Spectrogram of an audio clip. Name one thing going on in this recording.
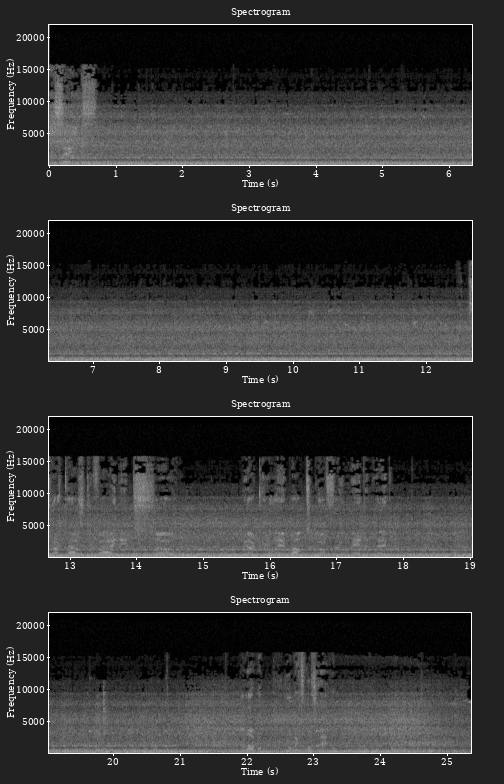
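A train rumbles steadily along the track, heard through a loudspeaker.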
